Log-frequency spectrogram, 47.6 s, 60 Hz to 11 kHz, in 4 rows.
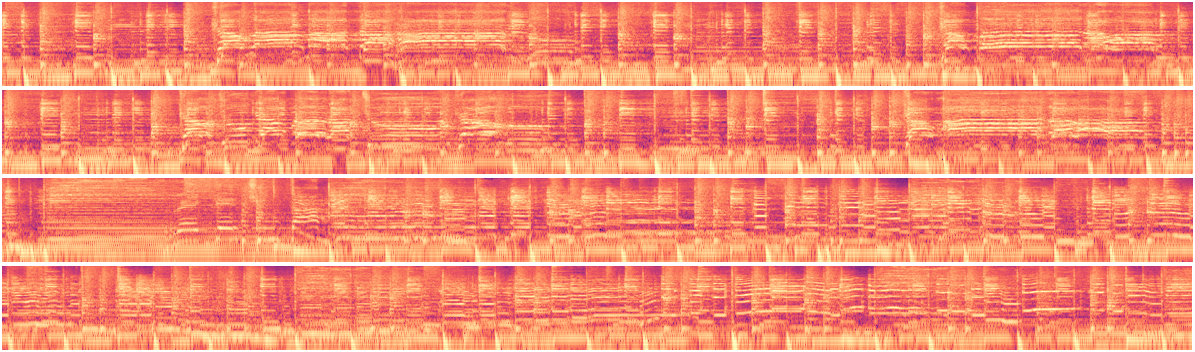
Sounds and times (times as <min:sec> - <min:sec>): Reggae: 0:00.0 - 0:47.6
Rock music: 0:00.0 - 0:47.6.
